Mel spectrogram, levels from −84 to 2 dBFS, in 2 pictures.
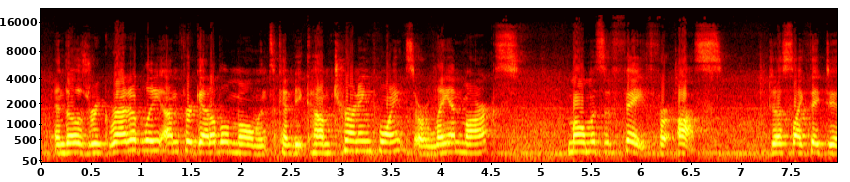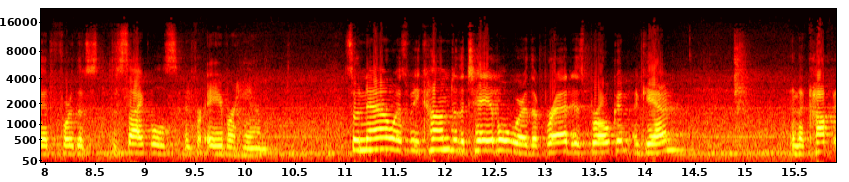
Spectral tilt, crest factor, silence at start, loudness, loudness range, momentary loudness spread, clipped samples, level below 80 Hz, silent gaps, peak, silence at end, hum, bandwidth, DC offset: -5 dB/octave; 12 dB; 0 s; -14 LUFS; 4 LU; 15 LU; under 0.1%; -50 dBFS; none; -2 dBFS; 0 s; none; 15.5 kHz; under 0.1%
